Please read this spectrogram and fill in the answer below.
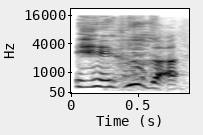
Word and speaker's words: hygge: Hygge, pronounced hygge, is spelled H-Y-G-G-E, but pronounced H-O-O-G-A.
